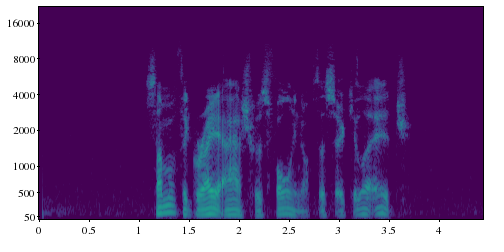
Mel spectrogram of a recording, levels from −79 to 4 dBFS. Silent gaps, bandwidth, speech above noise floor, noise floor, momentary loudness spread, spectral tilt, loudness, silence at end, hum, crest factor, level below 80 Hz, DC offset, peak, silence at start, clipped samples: none; 14 kHz; 33 dB; -71 dBFS; 11 LU; -5 dB/octave; -38 LUFS; 0.75 s; none; 24 dB; -68 dBFS; under 0.1%; -16 dBFS; 1.1 s; under 0.1%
